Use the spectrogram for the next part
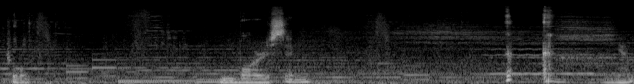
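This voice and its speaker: A man's voice: deep voice, drawn-out words. A man casually commenting as he plays a video game, often reading along in musing fragments. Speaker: streamer playing a video game. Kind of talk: casual gameplay commentary, reading subtitles aloud. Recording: game music behind the voice. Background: game music.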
